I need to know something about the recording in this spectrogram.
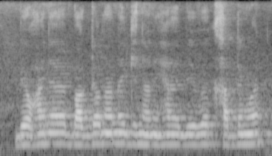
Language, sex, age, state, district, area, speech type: Bodo, male, 30-45, Assam, Chirang, urban, spontaneous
